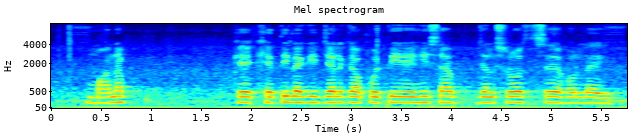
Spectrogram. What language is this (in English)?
Magahi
